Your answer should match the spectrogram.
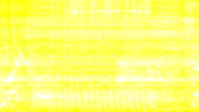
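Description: Biohazard pachislot machine's sound effects: a fast, even run of rattling hits, like machine-gun fire, from about half a second in for a second, over the machine's game music.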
